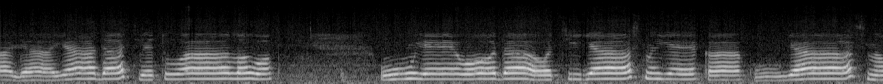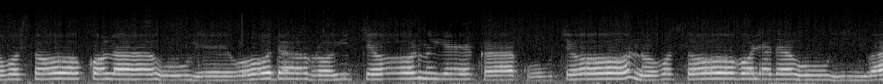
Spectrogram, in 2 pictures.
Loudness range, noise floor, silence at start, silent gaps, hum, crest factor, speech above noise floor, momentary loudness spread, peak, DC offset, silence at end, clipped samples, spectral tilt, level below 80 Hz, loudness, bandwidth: 2 LU; -37 dBFS; 0 s; none; none; 16 dB; 21 dB; 9 LU; -2 dBFS; under 0.1%; 0 s; under 0.1%; -6.5 dB/octave; -42 dBFS; -17 LUFS; 19.5 kHz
